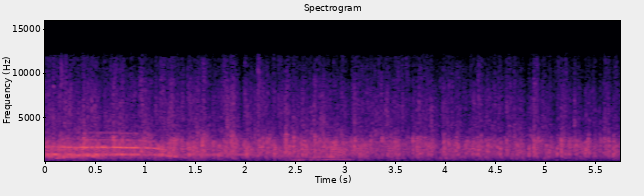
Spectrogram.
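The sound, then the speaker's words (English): Loud, sustained audience applause for guest Diane Morgan at the end of a show, a dense steady wash of many hands clapping at once, with faint whoops or whistles rising briefly near the start before the clapping carries on evenly. “Ladies and gentlemen, give a massive round of applause.”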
